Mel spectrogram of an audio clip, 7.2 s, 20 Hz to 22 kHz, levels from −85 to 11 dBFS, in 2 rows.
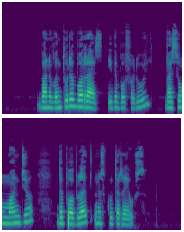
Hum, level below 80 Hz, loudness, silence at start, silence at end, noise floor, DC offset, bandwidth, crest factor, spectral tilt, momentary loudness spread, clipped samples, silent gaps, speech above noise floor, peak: none; -64 dBFS; -22 LUFS; 0.75 s; 0.75 s; -79 dBFS; under 0.1%; 10.5 kHz; 20 dB; -5.5 dB/octave; 15 LU; under 0.1%; none; 57 dB; -2 dBFS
